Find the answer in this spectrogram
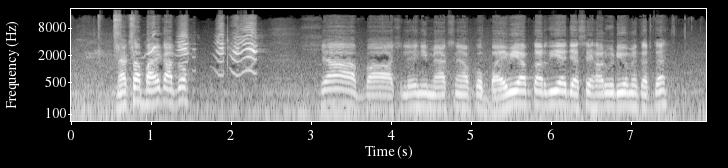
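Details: Talking ringneck green parrot on a wall, speaking Urdu and Hindi, gives quick harsh squawks and then a long run of voice-like syllables in rapid choppy bursts.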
